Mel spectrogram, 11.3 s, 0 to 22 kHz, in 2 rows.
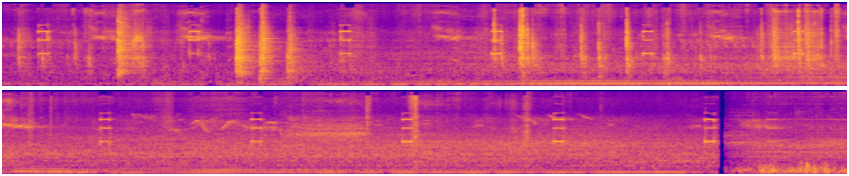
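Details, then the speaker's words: Heat pump, electronic refrigerant leak detector set to 5 g/year sensitivity passed over the opened service valve nut: steady beeping over the unit's hum, indicating a leak there. "Et je passe mon Ah bah là, je passe mon détecteur. Donc ici, on a une fuite."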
